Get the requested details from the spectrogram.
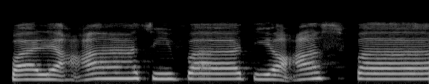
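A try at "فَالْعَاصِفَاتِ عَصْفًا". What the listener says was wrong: Sekarang lamnya biar nggak fale, ditahan lam sukunnya di makhrajnya. Fal asifati asfa. Iya, asfa.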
